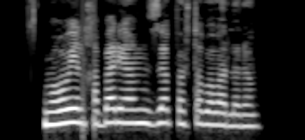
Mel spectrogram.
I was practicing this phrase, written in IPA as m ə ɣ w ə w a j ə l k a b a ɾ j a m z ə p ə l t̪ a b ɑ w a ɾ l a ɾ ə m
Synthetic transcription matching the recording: m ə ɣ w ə w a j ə l x a b a ɾ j a m z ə p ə ɾ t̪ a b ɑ w a ɾ l a ɾ ə m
